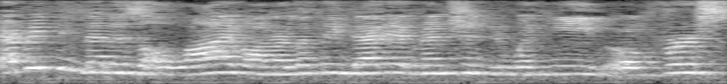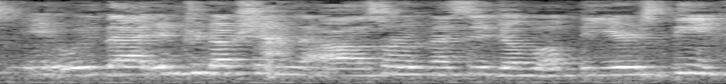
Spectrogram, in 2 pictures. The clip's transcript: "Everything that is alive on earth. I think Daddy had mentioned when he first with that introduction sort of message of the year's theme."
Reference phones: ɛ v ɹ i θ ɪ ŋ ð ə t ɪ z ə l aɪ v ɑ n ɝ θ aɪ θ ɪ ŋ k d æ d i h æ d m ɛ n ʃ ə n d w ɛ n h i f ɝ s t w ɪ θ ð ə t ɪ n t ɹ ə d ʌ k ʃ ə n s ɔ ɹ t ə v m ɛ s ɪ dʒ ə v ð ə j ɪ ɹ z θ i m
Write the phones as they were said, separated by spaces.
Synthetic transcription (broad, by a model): ɛ v ɹ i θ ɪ ŋ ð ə t ɪ z ə l aɪ v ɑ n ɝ t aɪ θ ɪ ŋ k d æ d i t m ɛ n ʃ ə n d w ɛ n h i f ɝ s t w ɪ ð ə t ɪ n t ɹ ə d ʌ k ʃ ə n s ɔ ɹ t ə v m ɛ s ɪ dʒ ə v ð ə j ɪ ɹ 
